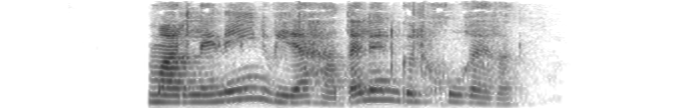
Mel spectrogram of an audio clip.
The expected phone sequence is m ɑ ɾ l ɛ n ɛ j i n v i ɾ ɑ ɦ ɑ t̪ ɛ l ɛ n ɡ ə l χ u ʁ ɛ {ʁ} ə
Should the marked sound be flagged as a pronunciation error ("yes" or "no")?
no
